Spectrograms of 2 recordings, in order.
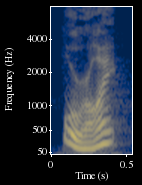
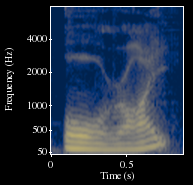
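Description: First: It is said quickly at normal speed. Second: It is said slowly and drawn out. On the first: "Notice the pronunciation. It's very lazy" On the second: "If I slow it down"

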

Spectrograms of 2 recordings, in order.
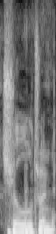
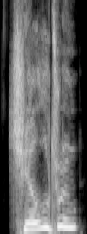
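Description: First: The first syllable sounds like "chul". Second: The first syllable sounds like "chil". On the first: The speaker calls it wrong. "I'm pronouncing it C-H-U-L. It's like children. And that's what I do" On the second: The speaker calls it right.

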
